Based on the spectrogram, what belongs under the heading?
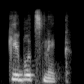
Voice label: "kibbutznik", Indian

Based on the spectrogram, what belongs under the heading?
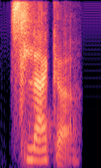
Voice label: "slacker", Indian

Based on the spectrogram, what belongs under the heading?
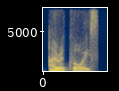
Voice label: "Iroquois", Indian

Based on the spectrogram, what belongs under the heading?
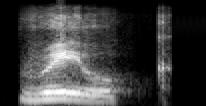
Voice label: "RAOC", Indian

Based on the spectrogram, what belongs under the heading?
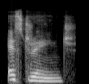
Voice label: "estrange", Indian

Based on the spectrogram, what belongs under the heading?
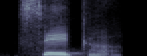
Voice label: "saker", Indian

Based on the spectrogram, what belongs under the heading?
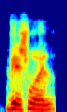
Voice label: "visual", Indian

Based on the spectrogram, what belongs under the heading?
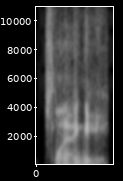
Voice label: "slangy", American

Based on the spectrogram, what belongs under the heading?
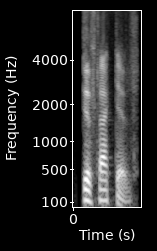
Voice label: "defective", American

